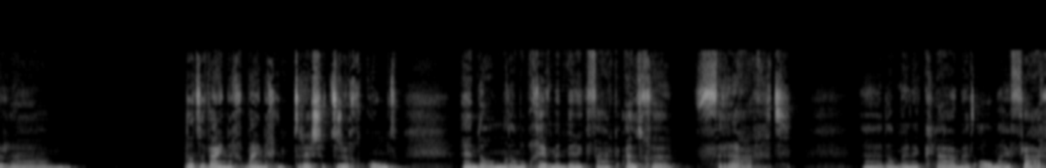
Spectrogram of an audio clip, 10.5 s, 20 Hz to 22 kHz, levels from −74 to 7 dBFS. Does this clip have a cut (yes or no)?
yes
